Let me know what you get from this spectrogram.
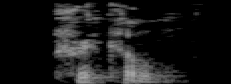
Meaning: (noun) A sharp and often small point, especially that of a plant; a thorn
- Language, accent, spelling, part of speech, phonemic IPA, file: English, Southern England, prickle, noun / verb, /ˈpɹɪkəl/, LL-Q1860 (eng)-prickle.wav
